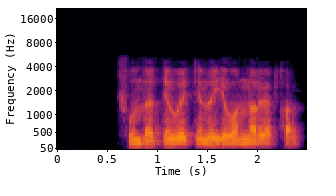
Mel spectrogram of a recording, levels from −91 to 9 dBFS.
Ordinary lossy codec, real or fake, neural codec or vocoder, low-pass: MP3, 32 kbps; fake; codec, 16 kHz, 0.5 kbps, FunCodec, trained on LibriTTS, 25 frames a second; 5.4 kHz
